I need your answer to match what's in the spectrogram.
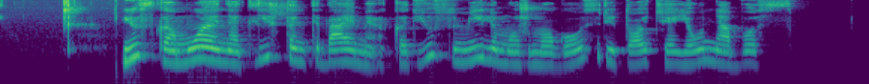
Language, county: Lithuanian, Vilnius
